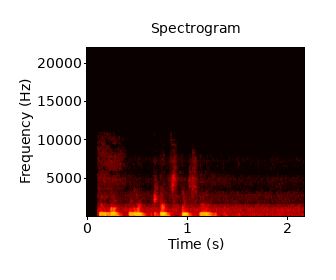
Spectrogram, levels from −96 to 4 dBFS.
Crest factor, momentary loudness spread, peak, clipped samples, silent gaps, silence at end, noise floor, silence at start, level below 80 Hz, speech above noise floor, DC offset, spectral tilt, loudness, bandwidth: 16 dB; 5 LU; -20 dBFS; under 0.1%; none; 0.85 s; -65 dBFS; 0.1 s; -82 dBFS; 29 dB; under 0.1%; -9.5 dB/octave; -36 LUFS; 8.8 kHz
